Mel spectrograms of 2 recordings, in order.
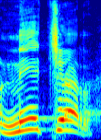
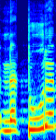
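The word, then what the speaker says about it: question: देखो नेचर, यहाँ पे नटूरे नहीं बोलते, नटूरे नहीं, नेचर, है ना।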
